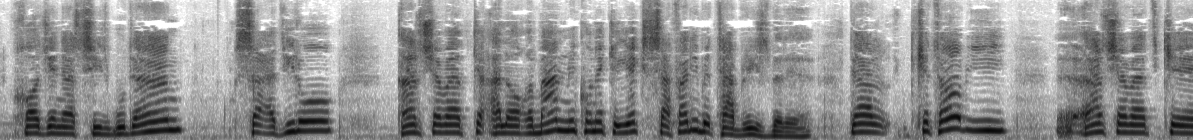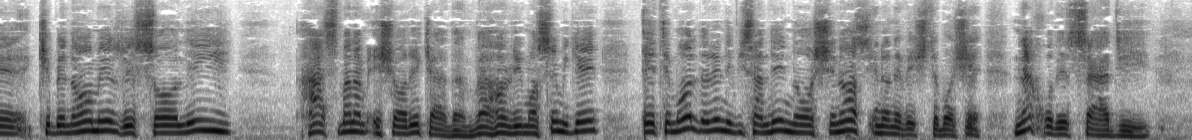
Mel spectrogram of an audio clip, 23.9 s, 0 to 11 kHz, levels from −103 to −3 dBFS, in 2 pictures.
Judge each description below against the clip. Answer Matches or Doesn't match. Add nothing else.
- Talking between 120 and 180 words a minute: Doesn't match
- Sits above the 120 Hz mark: Matches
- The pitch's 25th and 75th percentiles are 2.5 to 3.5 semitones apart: Doesn't match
